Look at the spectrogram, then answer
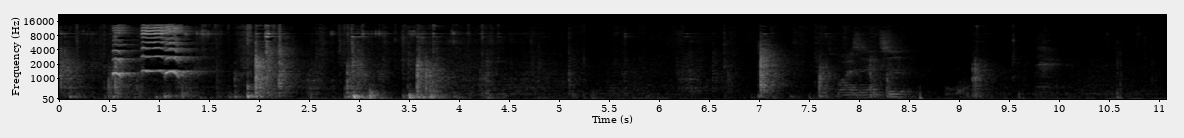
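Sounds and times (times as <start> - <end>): puppy scuffling: 0.0 - 8.8
squeaky toy squeaks: 0.5 - 1.6.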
